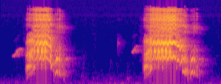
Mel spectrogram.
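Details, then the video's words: Pet parrot screaming while left alone, desperate for its owner and yelling at the household cat: two loud, harsh, raspy squawks about two seconds apart, each lasting under a second, with quiet between them. "Loro desesperado por su dueño/Loro gritándole al gato"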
